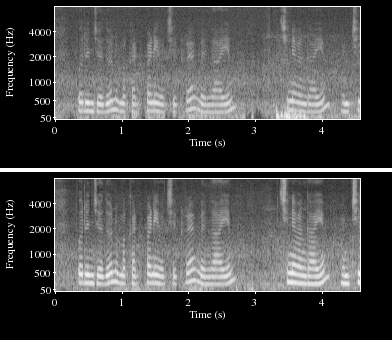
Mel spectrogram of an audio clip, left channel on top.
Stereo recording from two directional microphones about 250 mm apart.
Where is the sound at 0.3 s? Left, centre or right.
Right.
